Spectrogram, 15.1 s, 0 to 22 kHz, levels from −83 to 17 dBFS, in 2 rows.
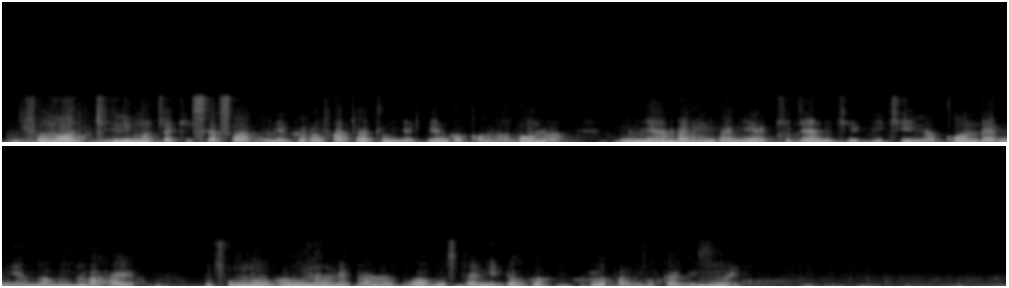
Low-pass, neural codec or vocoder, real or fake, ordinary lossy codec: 7.2 kHz; codec, 16 kHz, 2 kbps, FreqCodec, smaller model; fake; Opus, 64 kbps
